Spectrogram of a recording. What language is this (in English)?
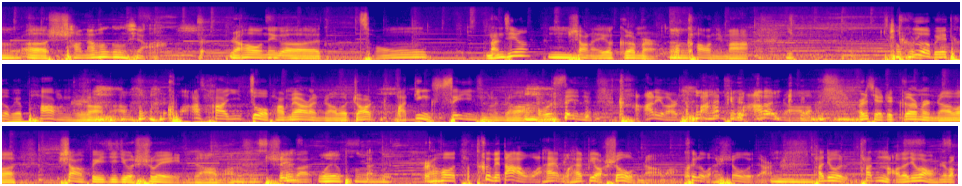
Chinese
